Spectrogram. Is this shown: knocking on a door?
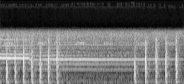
yes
